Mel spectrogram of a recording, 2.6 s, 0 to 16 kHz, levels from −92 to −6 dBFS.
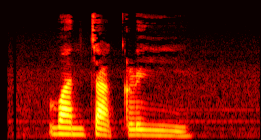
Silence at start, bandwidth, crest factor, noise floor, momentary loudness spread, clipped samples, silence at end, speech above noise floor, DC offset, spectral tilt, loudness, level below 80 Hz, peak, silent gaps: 0.5 s; 11.5 kHz; 22 dB; -62 dBFS; 17 LU; under 0.1%; 0.7 s; 36 dB; under 0.1%; -6 dB/octave; -25 LUFS; -78 dBFS; -6 dBFS; none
